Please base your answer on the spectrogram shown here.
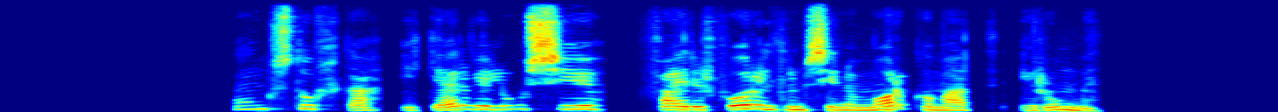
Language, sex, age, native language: Icelandic, female, 40-49, Icelandic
